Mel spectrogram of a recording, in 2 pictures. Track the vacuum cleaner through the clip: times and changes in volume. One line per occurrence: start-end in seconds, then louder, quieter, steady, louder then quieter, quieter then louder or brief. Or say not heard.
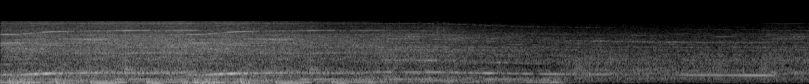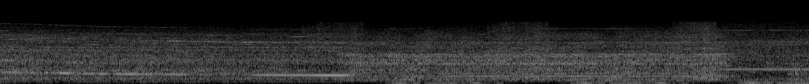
0.0-16.1 quieter.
